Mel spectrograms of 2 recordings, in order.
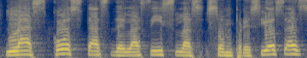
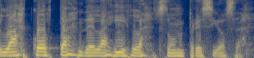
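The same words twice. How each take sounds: First: Standard Spanish with clear hissed final s sounds. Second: Puerto Rican accent, final s sounds become h.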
